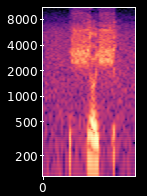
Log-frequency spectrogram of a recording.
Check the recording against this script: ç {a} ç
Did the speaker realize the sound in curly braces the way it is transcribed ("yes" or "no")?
no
